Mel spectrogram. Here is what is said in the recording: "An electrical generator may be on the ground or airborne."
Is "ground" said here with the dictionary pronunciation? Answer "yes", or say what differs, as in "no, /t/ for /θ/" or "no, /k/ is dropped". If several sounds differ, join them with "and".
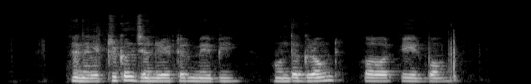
yes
